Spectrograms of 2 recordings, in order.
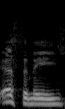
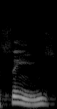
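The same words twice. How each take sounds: First: The word ends sounding like 'Pharisee' and 'Sadducee'. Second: The word's ending does not sound like 'Pharisee'. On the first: "I always say Essenes because it sounds like Pharisee and Sadducee" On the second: "I think it's really the Essenes"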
